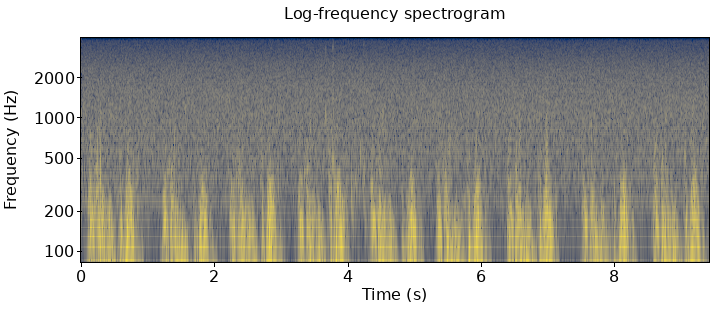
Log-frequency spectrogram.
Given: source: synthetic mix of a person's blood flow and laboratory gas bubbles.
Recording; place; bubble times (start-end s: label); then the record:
Doppler ultrasound of blood flow; precordium
3.65-3.86 s: bubbles
4.03-4.39 s: bubbles
4.47-4.56 s: bubbles
From the record:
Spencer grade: 2 (many but less than half of the cardiac periods contain bubble signals, singularly or in groups); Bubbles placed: anywhere in the cardiac cycle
